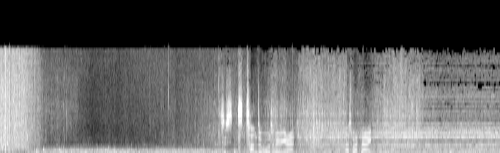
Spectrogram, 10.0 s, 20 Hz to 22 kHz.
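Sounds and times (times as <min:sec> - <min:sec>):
water splash: 0:00.0 - 0:09.0
underwater churning and gurgling: 0:00.0 - 0:10.0.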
